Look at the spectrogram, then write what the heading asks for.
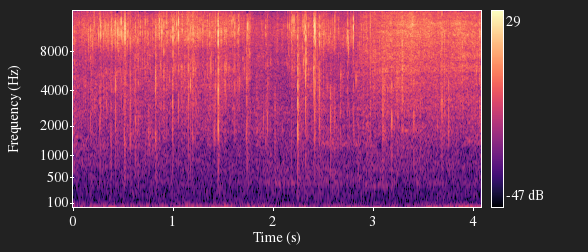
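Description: Chorizo and hash browns frying on a hot Blackstone flat-top griddle: a steady sizzle with frequent sharp crackles and pops of spattering chorizo fat.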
